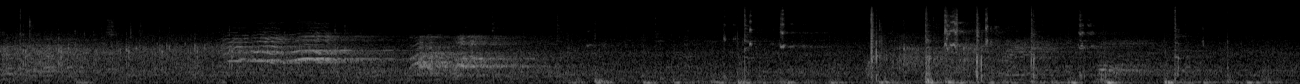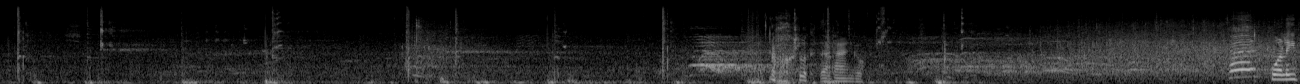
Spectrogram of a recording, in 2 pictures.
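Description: Badminton rally in an indoor arena: sharp racket strokes on the shuttlecock and squeaks from players' shoes on the court. The crowd noise gets louder in the last few seconds as the point ends.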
